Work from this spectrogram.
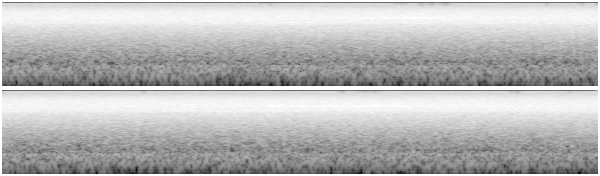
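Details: Steady, even broadband hiss fills the whole recording, strongest in the high range, with no animal voice anywhere.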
